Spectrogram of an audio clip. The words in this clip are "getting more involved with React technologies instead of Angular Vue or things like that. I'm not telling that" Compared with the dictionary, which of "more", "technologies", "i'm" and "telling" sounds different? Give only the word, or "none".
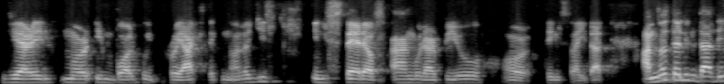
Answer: technologies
